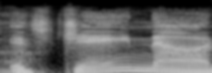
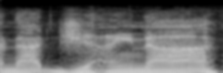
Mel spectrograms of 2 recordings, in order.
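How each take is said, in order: First: Jana said as ZHAY-na; correct pronunciation. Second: Jana said as ZHAH-nah; wrong pronunciation. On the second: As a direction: Jana with broad ah vowels. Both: Shown as a demonstration.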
